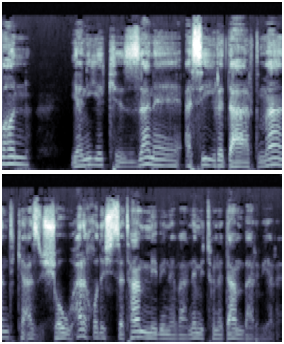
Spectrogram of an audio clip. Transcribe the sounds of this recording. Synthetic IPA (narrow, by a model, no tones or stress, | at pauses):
vɒːn | jæniːjekʰzæneæsiːɾe̞d̪æːɾd̪̥mænd̪cʲʰḛʔæzʃowhæɾe̞xod̪e̞ʃse̞t̪ʰæmːiːbiːne̞væne̞miːt̪ʰune̞d̪æmbæ̰ɾbḭjɒ̰ɾe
